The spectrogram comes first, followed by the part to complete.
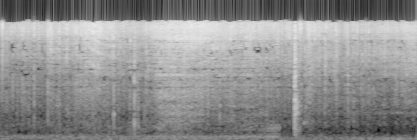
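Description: Salmon frying, a steady sizzle, with a sharp click a little over four seconds in.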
